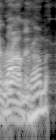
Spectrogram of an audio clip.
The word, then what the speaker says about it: ramen: They had some Rama and wines the night before. Is that what you pronounce it? Rama? What's that? The noodles? – Yeah, ramen.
